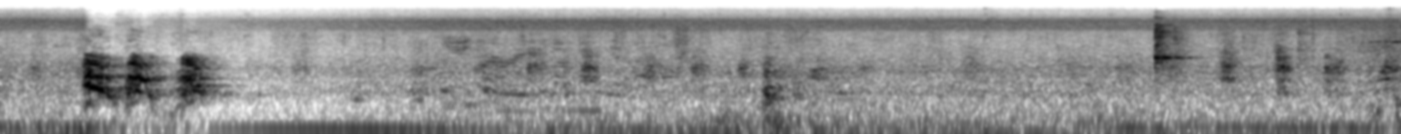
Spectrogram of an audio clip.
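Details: Shelter dogs at play in a daycare give a quick burst of three loud barks in the first second and a half, followed by faint distant yips over constant low room noise.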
